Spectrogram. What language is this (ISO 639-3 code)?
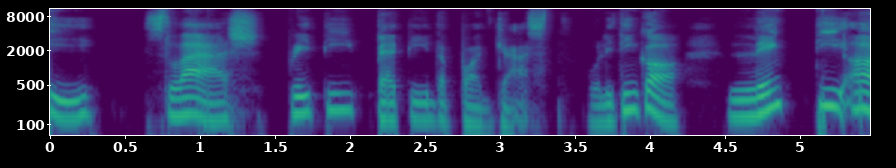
fil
